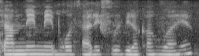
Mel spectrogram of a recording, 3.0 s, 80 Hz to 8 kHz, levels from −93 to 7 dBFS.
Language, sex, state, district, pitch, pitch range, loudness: Hindi, female, Arunachal Pradesh, Lower Dibang Valley, 195 Hz, 190-200 Hz, -19 LUFS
